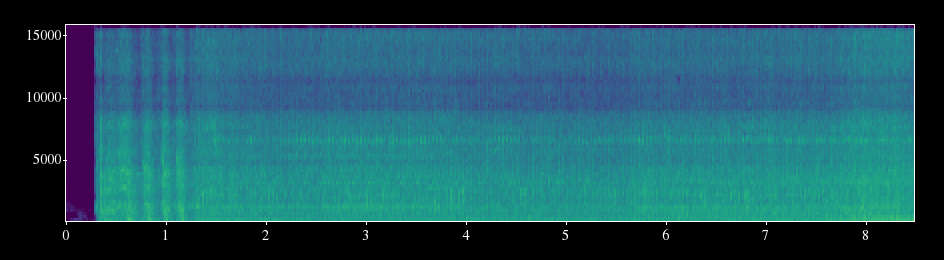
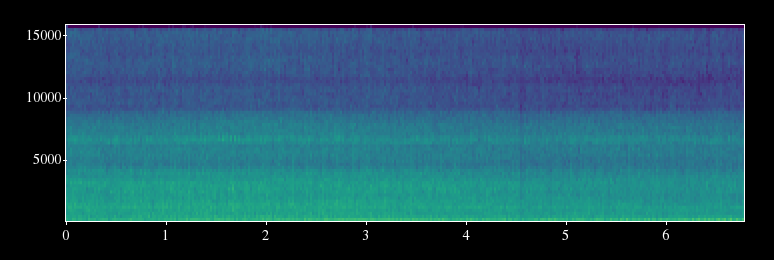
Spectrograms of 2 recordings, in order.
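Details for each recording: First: Mitsubishi L300 diesel with white exhaust smoke, after adjusting injection pump timing: cranks briefly, catches and settles into a steady, even idle with a blip of revs; smoke largely gone; normal start and idle. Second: Mitsubishi L300 diesel with untouched injection pump timing, just started: hard uneven knock with slight hunting, about four beats a second, white smoke; rough idle from incorrect injection timing, adjustment to follow.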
